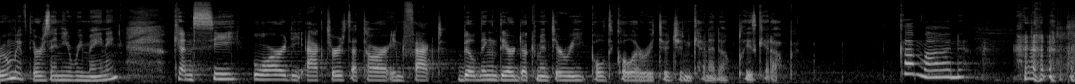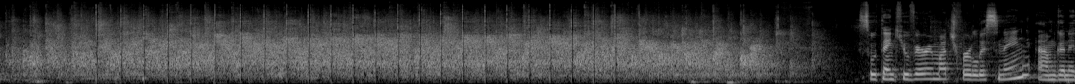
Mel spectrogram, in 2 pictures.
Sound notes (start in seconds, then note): 10.2 laughs; 10.4 applause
